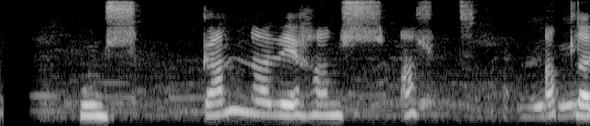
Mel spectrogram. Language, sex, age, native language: Icelandic, male, 10, Icelandic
